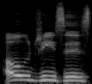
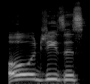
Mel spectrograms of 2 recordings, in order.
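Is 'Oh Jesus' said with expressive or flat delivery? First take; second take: flat; expressive. First: It is said plainly with little vocal inflection. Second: It is said with strong, expressive vocal inflection. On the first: The speaker calls it wrong. "if he would have just said" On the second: The speaker calls it right. "He had to say it like with that, uh"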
